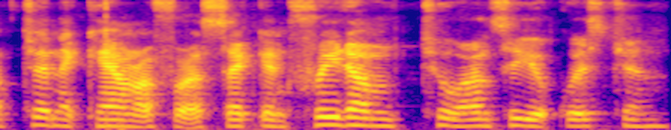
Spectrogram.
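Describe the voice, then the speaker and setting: A woman's fairly low voice moves along at a moderate pace. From Uruguay. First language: Spanish. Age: 50s. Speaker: livestreamer. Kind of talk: casual chat. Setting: livestream from bed.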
